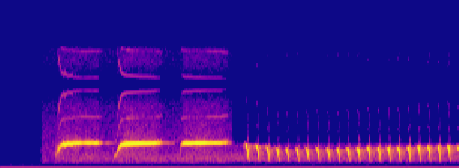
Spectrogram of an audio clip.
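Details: Male Belgian canary giving its spring courtship song: three clear rising whistles, then a fast, even trill of bright buzzy notes, about eight per second.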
